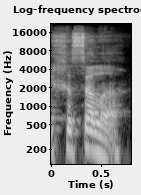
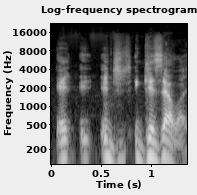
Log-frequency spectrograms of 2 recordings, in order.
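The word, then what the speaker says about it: gezellig: Oh, I So I have that um uh gazella. Yeah, gazelli. It's g e ze l i g. But I think he says like it's well it's the Dutch pronunciation right as well.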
